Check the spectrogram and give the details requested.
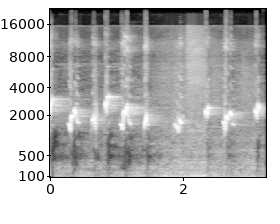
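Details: Yellow-vented bulbul delivering loud, persistent ropel song: clear, bouncy upslurred notes repeated quickly, about ten in three seconds, broken briefly by a soft hissing rasp, with low background noise throughout.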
